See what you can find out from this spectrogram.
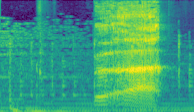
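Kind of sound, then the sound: human body sound, a loud belch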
